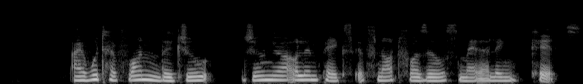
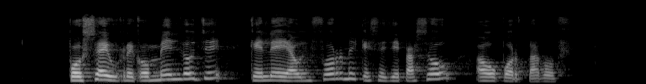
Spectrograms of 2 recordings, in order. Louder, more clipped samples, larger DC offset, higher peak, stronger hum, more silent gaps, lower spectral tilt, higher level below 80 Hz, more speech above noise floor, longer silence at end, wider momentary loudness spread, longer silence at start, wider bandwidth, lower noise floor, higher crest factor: first, -24 LUFS vs -29 LUFS; neither; neither; about the same, -8 dBFS vs -8 dBFS; neither; neither; first, -9 dB/octave vs -5 dB/octave; first, -64 dBFS vs -84 dBFS; about the same, 54 dB vs 52 dB; second, 0.3 s vs 0.8 s; second, 8 LU vs 12 LU; about the same, 0.75 s vs 0.7 s; second, 6.8 kHz vs 11 kHz; second, -77 dBFS vs -81 dBFS; second, 16 dB vs 22 dB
